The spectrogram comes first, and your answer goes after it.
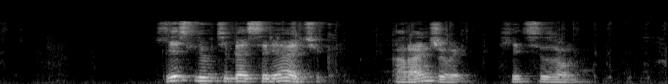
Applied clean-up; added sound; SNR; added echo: neural separator model SepFormer DNS4.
